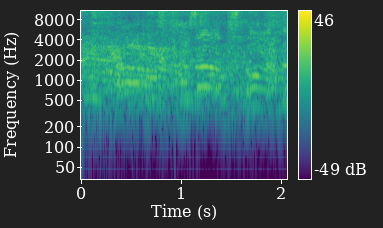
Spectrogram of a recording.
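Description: Crowd chatter: many people talking and calling out at once in a large hall, with no music playing.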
